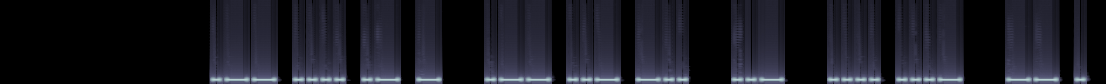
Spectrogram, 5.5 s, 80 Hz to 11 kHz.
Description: Morse code, heard as a keyed tone, about 36 wpm, 700 Hz. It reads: WHAT WUD U HV ME
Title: Sentences from Top 200 Words and Abbreviations 35wpm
